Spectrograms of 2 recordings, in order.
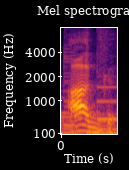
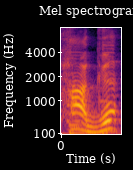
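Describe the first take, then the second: First: It starts directly with the vowel, no H. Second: It starts with an audible H sound.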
